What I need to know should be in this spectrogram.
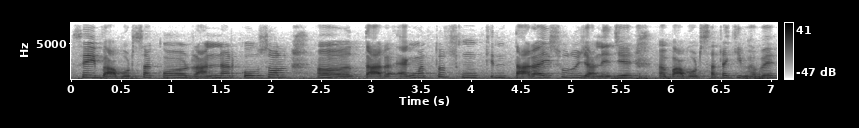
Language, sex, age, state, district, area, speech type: Bengali, female, 18-30, West Bengal, Jhargram, rural, spontaneous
